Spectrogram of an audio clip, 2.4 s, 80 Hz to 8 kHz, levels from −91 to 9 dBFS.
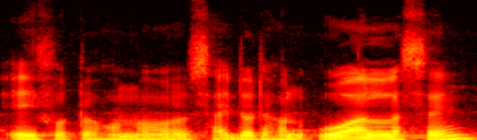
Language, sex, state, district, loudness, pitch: Assamese, male, Assam, Kamrup Metropolitan, -17 LUFS, 115 Hz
